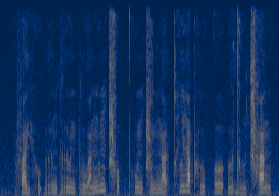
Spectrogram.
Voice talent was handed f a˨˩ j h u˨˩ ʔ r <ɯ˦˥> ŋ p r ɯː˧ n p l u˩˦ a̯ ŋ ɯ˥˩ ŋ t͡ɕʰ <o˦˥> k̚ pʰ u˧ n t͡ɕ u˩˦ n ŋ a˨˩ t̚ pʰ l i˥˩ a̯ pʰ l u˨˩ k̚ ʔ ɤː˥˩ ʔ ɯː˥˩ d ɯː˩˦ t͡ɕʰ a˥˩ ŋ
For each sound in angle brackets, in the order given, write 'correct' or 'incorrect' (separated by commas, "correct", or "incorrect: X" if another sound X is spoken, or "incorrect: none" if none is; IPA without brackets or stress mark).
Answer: incorrect: ɯ˩˦, correct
